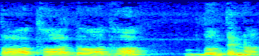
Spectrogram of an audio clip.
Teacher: এবার দন্ত বর্ণ ত, থ, দ, ধ, দন্তের ন, এইগুলো যখন আমরা উচ্চারণ করছি তখন, অর্থাৎ ত বর্ণ বর্গ যখন উচ্চারণ করছি তখন জিভটা দাঁতকে স্পর্শ করছে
